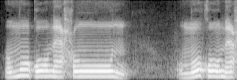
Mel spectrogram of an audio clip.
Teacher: Yəni qütbicət hərfidir. Qaf hərfi vurğulu şəkildə deyilir və azcıq uy-ya meyillidir. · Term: qəlqələ hərfidir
